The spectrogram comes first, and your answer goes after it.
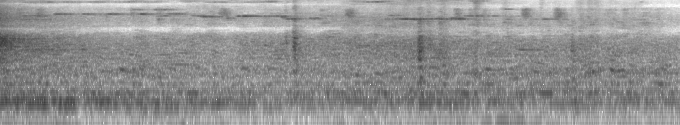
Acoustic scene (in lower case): bus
